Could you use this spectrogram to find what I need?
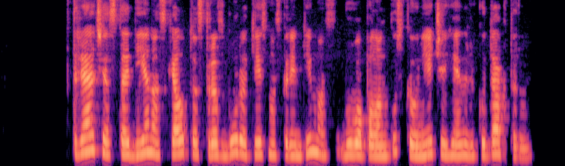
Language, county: Lithuanian, Vilnius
